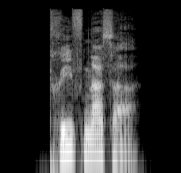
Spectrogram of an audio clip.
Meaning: inflection of triefnass: 1. strong/mixed nominative masculine singular 2. strong genitive/dative feminine singular 3. strong genitive plural
- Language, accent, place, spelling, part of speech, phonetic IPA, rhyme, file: German, Germany, Berlin, triefnasser, adjective, [ˈtʁiːfˈnasɐ], -asɐ, De-triefnasser.ogg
